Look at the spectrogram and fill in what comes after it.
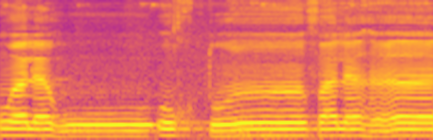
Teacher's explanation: دو پیش کی تنوین کے بعد فا حروف اخفا میں سے ہے تو یہاں پر اخفا ہوگا یعنی غنہ زمانی کر کے پڑھیں گے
